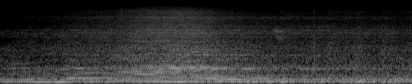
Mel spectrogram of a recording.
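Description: A motor vehicle engine passing by, growing louder to about two seconds in and then fading away.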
